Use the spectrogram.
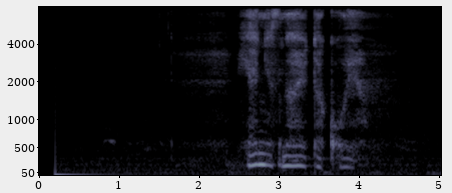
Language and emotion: Russian, sad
